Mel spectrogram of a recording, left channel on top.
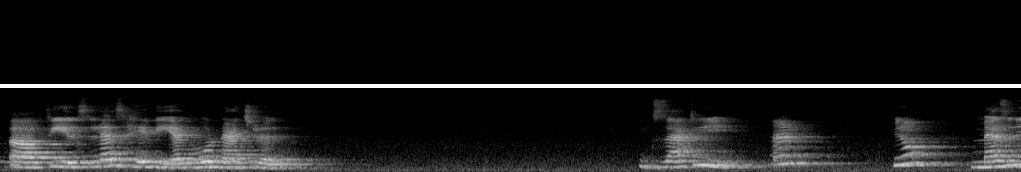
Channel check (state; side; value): silent; left; digital silence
